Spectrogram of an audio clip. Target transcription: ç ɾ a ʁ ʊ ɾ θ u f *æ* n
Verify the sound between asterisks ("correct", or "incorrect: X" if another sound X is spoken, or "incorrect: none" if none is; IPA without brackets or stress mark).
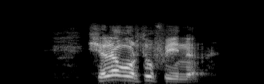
incorrect: i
